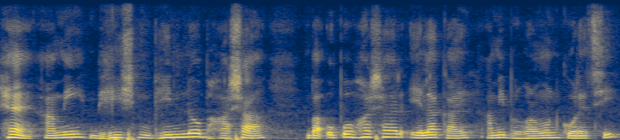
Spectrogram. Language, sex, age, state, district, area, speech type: Bengali, male, 18-30, West Bengal, Paschim Bardhaman, urban, spontaneous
